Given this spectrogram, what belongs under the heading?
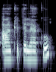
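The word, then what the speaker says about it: archipelago: is known as आर्किपेलागो इसको सही pronounce कीजिएगा आर्किपेलागो दीप समूह अ प्लेस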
